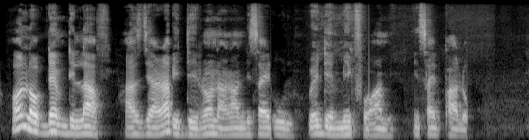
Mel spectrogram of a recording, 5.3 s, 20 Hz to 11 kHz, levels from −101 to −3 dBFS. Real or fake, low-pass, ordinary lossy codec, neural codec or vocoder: real; 9.9 kHz; none; none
